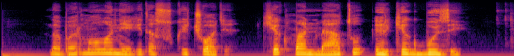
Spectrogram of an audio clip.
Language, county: Lithuanian, Vilnius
